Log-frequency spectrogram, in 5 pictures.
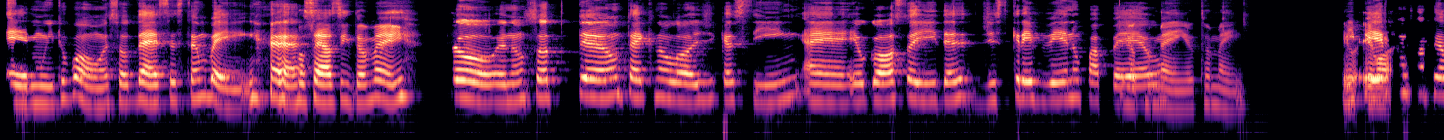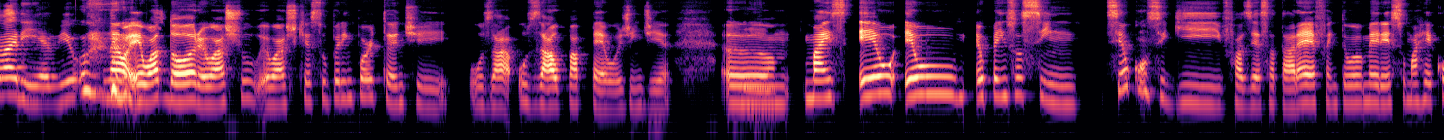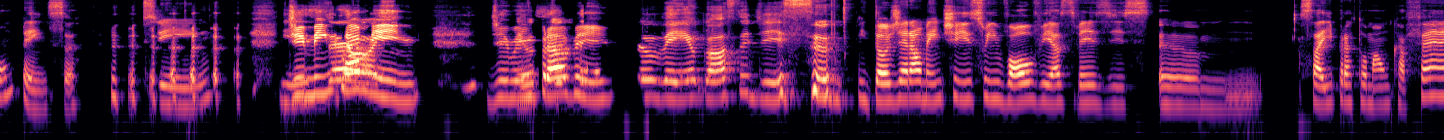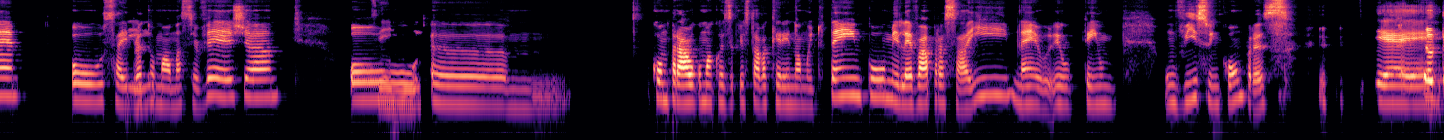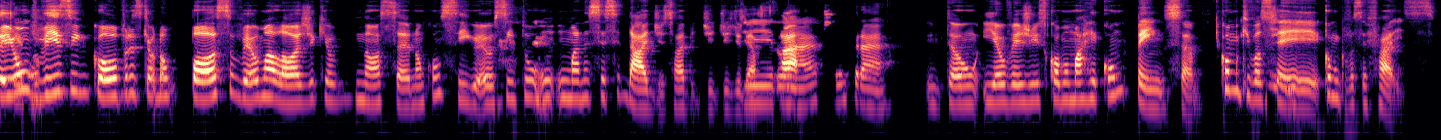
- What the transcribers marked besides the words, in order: static; chuckle; tapping; other background noise; chuckle; laugh; distorted speech; laughing while speaking: "disso"; tongue click; tongue click; chuckle; chuckle
- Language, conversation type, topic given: Portuguese, unstructured, Como você celebra pequenas conquistas no dia a dia?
